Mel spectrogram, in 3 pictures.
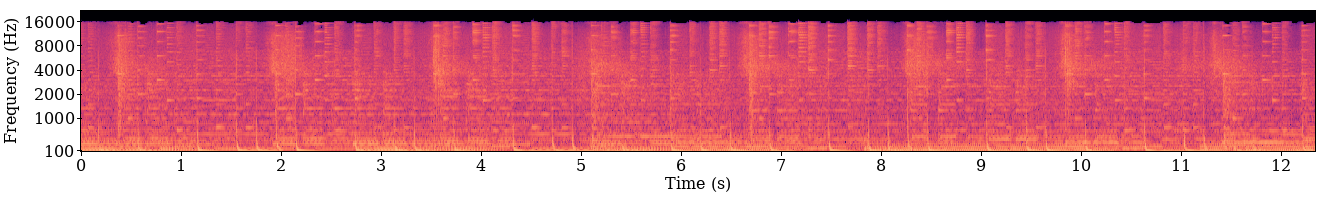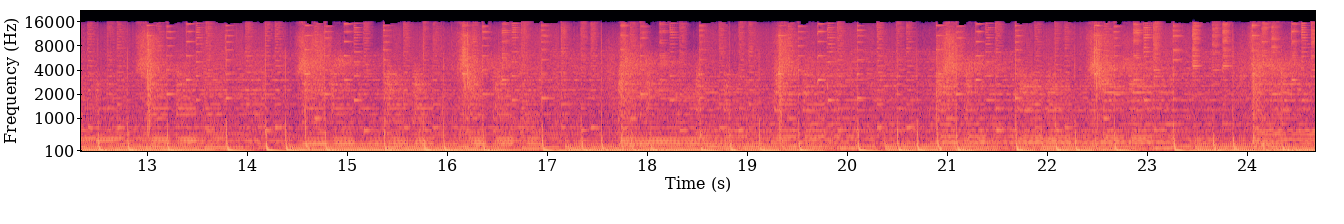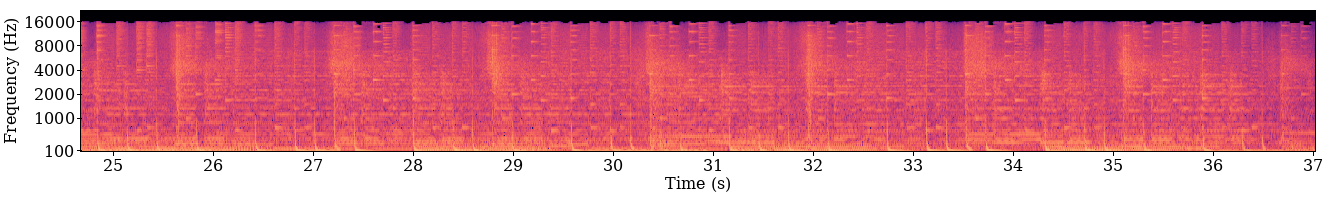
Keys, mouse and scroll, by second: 0.3 scroll down 6, 0.4 j, 0.6 j, 0.7 scroll up 6, 1.3-1.7 scroll down 5, 1.7-2.2 scroll up 2, 2.2 j, 2.3 scroll down 8, 2.4 j, 2.8 scroll up 2, 2.9 scroll down 5, 3.1 scroll up 5, 3.8 scroll up 8, 4.7 j, 4.8-5.3 scroll down 18, 5.3 j, 5.5 j, 5.6 j, 5.9 scroll up 10, 6.8-7.3 scroll up 7, 7.3-9.4 typing, 7.4 scroll down 12, 8.3 scroll down 3, 9.0 scroll up 9, 9.3 scroll down 4, 9.5-10.2 scroll up 4, 10.3 scroll down 10, 10.7 scroll up 11, 11.4 j, 11.6-12.0 scroll down 9, 12.0 j, 12.3 scroll up 3, 12.4 j, 12.5 j, 12.8-13.9 scroll up 9, 13.9 j, 14.0-14.6 scroll down 11, 14.2 j, 14.6-15.5 scroll up 9, 14.8 j, 15.5-16.2 scroll up 8, 16.2 double click, 16.3-17.3 scroll down 11, 17.3 scroll up 1, 17.5 scroll down 3, 17.6-18.3 scroll up 9, 18.3 j, 18.5-18.8 scroll down 10, 18.8-19.6 scroll up 5, 18.8 j, 19.8-20.8 scroll up 3, 20.8-21.7 scroll up 6, 21.7 scroll down 3, 21.9 scroll up 5, 23.1-23.4 scroll down 10, 23.4-23.9 scroll up 7, 23.5 j, 23.6 j, 24.5-25.1 scroll up 5, 25.1 scroll down 13, 25.4 j, 25.5 j, 25.7-26.6 scroll up 2, 26.6 j, 26.8-27.4 scroll down 9, 27.4 j, 27.5-29.6 scroll up 12, 29.7 j, 29.9 scroll down 8, 30.0 j, 30.1 scroll up 13, 32.4-37.0 typing, 32.6-33.1 scroll down 16, 36.6 scroll up 2.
